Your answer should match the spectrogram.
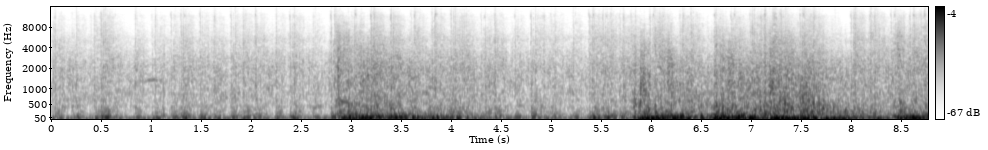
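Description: Distant artillery barrage in the video game The Great War: Western Front, a dense continuous rumble of overlapping shell blasts and gunfire that swells louder partway through.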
